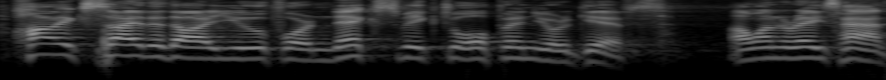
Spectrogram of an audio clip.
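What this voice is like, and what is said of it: Persian-accented English. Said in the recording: “Please bear my accent, that's okay. I'm Persian.”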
